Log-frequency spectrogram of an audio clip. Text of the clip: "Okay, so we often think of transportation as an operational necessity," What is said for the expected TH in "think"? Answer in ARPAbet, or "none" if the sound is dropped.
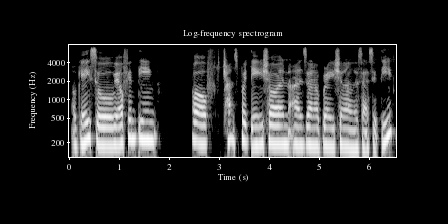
T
